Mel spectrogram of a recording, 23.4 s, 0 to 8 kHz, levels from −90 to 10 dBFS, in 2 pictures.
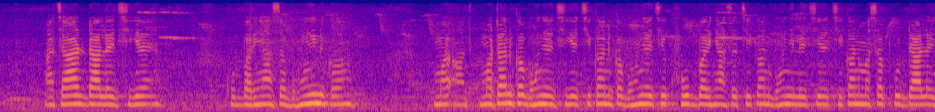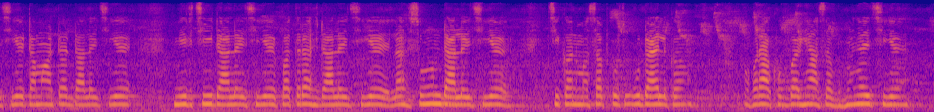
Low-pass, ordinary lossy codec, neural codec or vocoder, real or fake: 7.2 kHz; MP3, 64 kbps; none; real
